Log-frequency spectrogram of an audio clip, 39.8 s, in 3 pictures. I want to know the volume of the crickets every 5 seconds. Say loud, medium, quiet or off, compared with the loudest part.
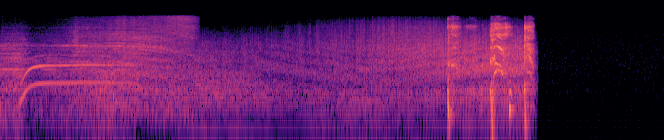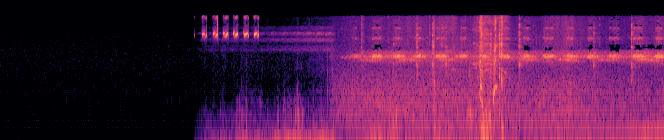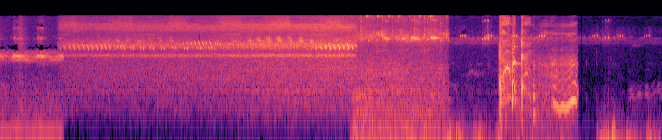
off, off, off, medium, medium, medium, loud, medium.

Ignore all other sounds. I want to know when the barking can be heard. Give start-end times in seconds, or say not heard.
not heard.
